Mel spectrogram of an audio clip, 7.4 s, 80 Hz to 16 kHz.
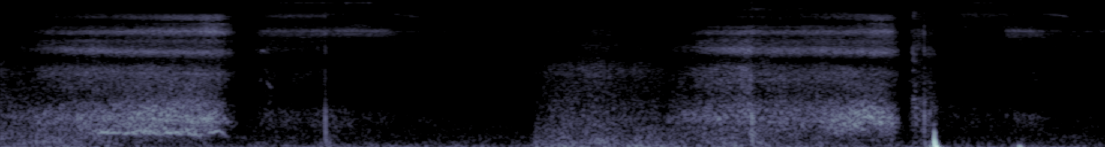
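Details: Maria, a senior pug, breathing in her sleep on 7 February 2022: two long, raspy, snore-like breaths about two seconds apart, each a soft rushing wheeze, followed by a couple of brief snorting clicks.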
